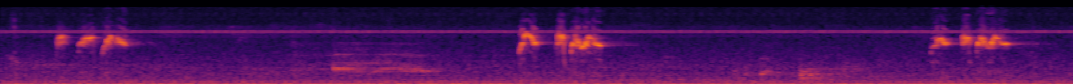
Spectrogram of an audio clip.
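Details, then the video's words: Red-whiskered bulbul singing: three short, bright, warbled phrases about three seconds apart, each a quick cluster of rising and falling notes. A faint low murmur sounds between them, and a steady high electronic whine runs throughout. "Chim chào mào hót"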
